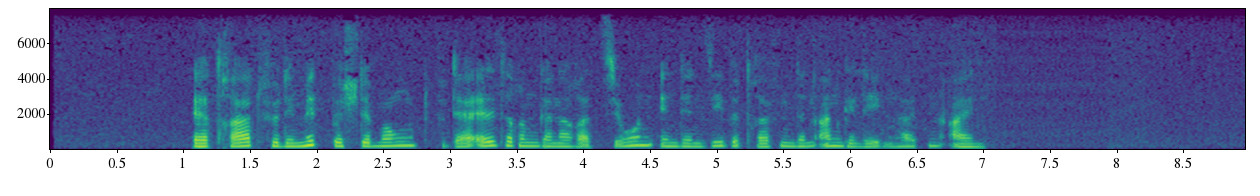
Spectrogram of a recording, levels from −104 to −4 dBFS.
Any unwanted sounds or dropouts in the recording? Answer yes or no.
no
